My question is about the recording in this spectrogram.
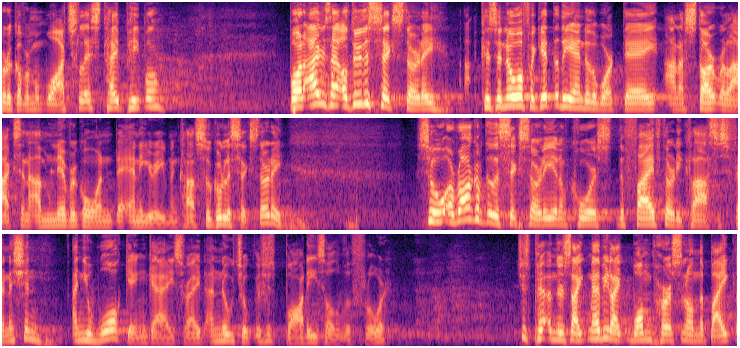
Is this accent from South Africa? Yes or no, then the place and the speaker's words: no; Lisburn, Northern Ireland, United Kingdom; moved away as an adult; also born or lived in Australia / London; I'm originally from Lisburn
